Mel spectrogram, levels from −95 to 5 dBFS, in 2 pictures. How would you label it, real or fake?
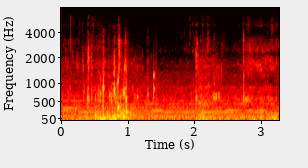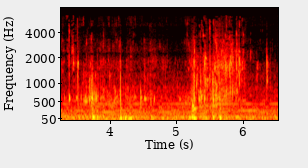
real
